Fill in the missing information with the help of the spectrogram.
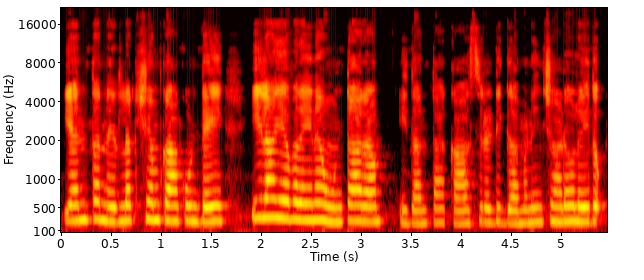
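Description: A woman voicing a sly, middle-aged village aunt in a storybook reading, gossiping in a hushed tone. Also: high voice, little pitch movement, normal speed, natural voice. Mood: gossipy.

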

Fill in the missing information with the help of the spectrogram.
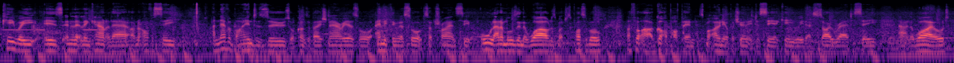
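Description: A man's voice: on the low side, level tone, racing, noisy background. A young man, chatting casually and cheerfully to a handheld camera while travelling outdoors, laughing often. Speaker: travel vlogger. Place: outdoors on a road trip.

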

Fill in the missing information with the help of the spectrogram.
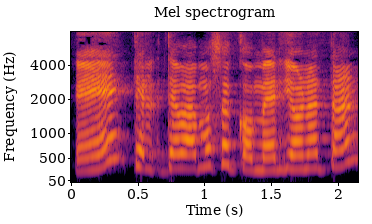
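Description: A young Mexican woman with a Mexican accent, gushing excitedly in a casual home vlog from her apartment. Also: high-pitched. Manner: excitable, gushing, drawn-out words. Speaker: vlogger.

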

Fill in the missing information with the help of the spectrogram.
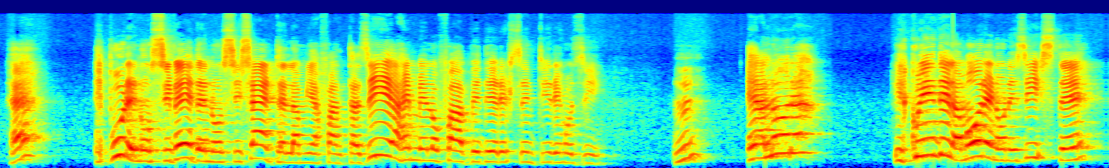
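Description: A woman's voice: high voice, bright, forceful tone. A woman vlogger making an emphatic, insistent monologue full of rhetorical questions in reply to a comment. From Italy. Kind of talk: argumentative monologue answering a comment.

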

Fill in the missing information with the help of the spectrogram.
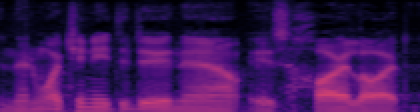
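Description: A man casually walking viewers through a software tutorial, chatty and loose, with many ums and self-corrections. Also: low voice, brisk, slight background noise. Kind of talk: casual screen-recorded tutorial.

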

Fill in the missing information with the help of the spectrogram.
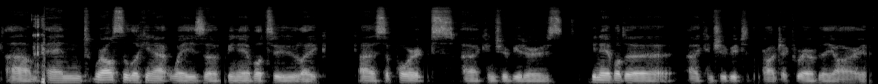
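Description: A man, an open source maintainer, walking through a software demo in an interview, halting and easygoing, with many filler sounds. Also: deep voice, fairly even intonation, breathy edge.

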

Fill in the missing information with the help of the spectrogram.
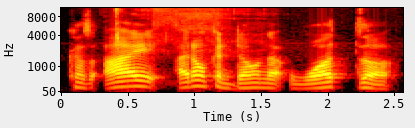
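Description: Pitched fairly high and with the top end cut off, this man's voice carries loose gaming talk with friends. He wanders from point to point, corrects himself often, and breaks in with quick exclamations.

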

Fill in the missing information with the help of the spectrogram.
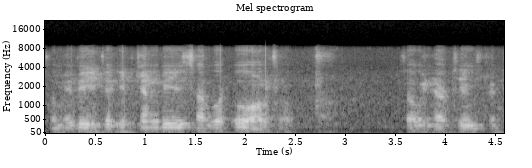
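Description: Sleepy and tired, a man teaches a live online class through a screen-share video call, halting often and thinking aloud with many fillers. His voice is mellow, dark, fairly low, and shows little pitch movement. The audio is dull and roomy with a faint hiss beneath it.

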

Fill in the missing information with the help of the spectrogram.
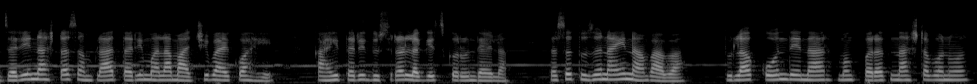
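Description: A woman's voice: mid-range voice, fairly even intonation, normal speed, faint music behind, natural voice. A woman voicing a young man who teasingly coaxes his younger brother out of bed in a storybook reading. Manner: teasing, coaxing.

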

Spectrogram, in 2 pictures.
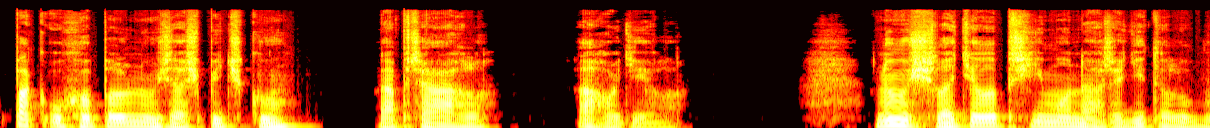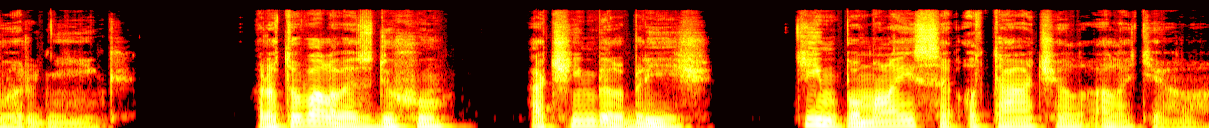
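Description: A man narrating a dark short story in steady, measured audiobook style. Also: mid-range voice, husky, no echo, studio quality.

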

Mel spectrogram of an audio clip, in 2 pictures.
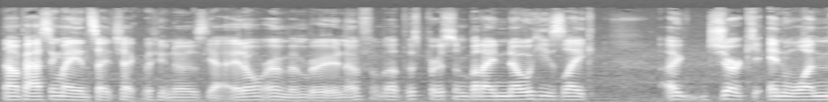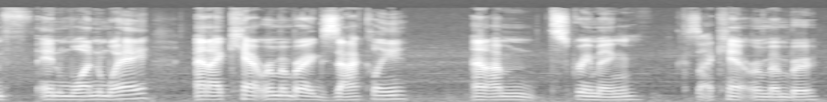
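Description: A man with a medium-pitched, steady, fairly bright voice talks at a moderate pace. He's a game streamer commentating live and casually, tossing playful, chatty asides to his viewers. Background noise is clearly audible, including video game sound.

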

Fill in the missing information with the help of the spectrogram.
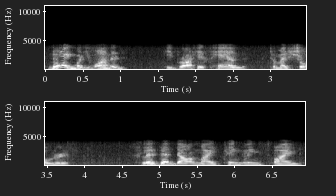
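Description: A sweet old lady in her seventies reads a comic story aloud at home, deliberately and unhurriedly. Her intonation is lively and varied. She is picked up from across the room, with thin, phone-like sound. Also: lowish voice. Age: 70s. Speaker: grandmother reading a story aloud. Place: wood-panelled room in a home, indoors. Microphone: camera a few metres away. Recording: muffled phone-like sound, distant mic, noisy.

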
